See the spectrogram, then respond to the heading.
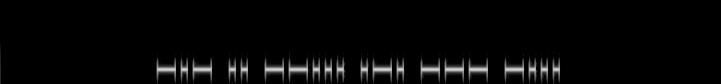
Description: Morse code, heard as a keyed tone, about 20 wpm, 700 Hz. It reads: KI7ROB
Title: Speed Racing - USA 2x3 Call Signs 17wpm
